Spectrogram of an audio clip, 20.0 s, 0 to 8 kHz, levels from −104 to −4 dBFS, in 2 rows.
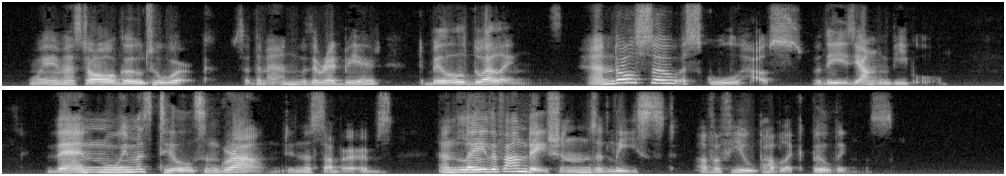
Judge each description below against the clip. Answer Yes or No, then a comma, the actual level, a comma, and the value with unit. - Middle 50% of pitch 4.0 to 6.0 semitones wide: Yes, average, 4.8 semitones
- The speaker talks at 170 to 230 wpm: No, slow, 135 wpm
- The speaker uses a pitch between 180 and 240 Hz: Yes, high, 190 Hz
